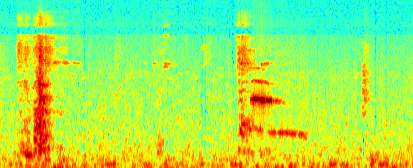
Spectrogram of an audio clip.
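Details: Kittens in a living room: a soft broadband rustle, then a clear tonal meow that falls from high to lower pitch, followed by a faint short squeak.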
